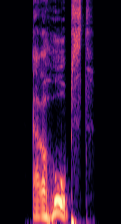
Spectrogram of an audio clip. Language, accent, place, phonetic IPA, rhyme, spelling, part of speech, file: German, Germany, Berlin, [ɛɐ̯ˈhoːpst], -oːpst, erhobst, verb, De-erhobst.ogg
- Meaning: second-person singular preterite of erheben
